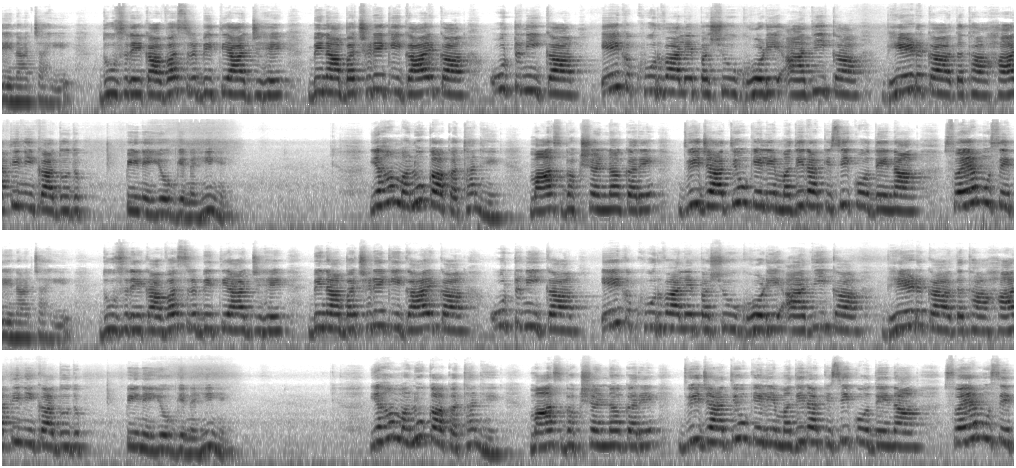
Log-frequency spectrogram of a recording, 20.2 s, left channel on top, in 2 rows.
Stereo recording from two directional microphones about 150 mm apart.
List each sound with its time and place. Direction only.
0.0 s a woman's voice: 10° left (ahead or behind)
7.5 s a woman's voice: 40° left (ahead or behind)
8.9 s a woman's voice: 20° left (ahead or behind)
13.7 s a woman's voice: 20° left (ahead or behind)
